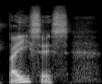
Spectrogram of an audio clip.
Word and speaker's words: país: And it's the accent on the I that makes it País. País. – País. – It's spelled P-A-I with an accent S.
